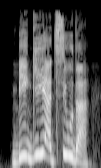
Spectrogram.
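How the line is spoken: Shouted. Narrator (Russian): крикнула я

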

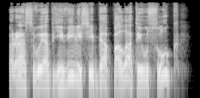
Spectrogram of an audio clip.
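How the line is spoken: Mule yelling. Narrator (Russian): заорал лошак

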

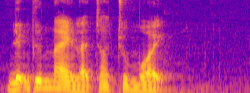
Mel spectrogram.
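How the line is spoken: Cold. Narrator (Vietnamese): lạnh lùng nói

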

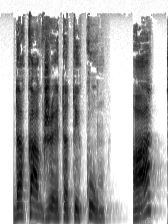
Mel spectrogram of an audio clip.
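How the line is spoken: Plain. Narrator (Russian): спросил Чернобай

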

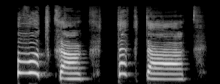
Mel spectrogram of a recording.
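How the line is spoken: Exclaimed, same intonation. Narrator (Russian): воскликнула она снова совершенно с той же интонацией, как и в первый раз

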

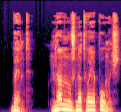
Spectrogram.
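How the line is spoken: Soft gentle speech. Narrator (Russian): мягко проговорил Квай-Гон

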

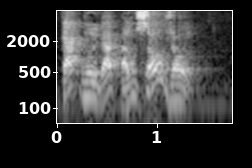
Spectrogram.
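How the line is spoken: Young man's thunderous shout. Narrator (Vietnamese): chàng thiếu hiệp tiếng quát cuồn cuộn bốn bề như lôi điện

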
